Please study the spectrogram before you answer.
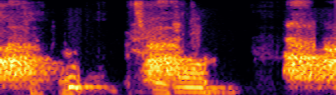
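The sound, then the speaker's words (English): A female dog barks loudly in three bursts separated by short silences, each burst made of rough, full-throated barks. “So that's my dog.”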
